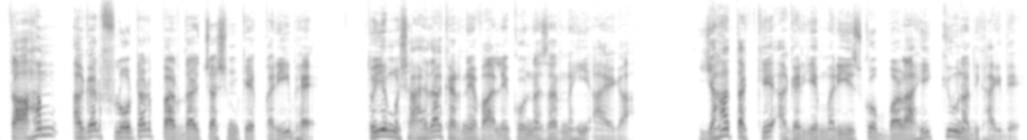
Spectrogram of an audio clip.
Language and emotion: Urdu, neutral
